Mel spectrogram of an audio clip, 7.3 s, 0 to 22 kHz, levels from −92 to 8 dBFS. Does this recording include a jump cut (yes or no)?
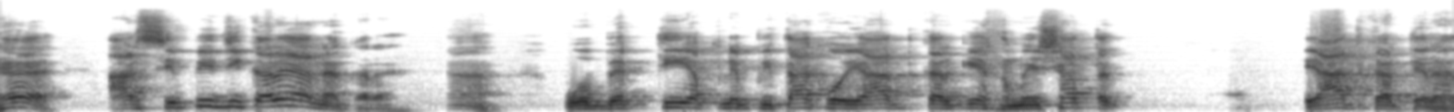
yes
